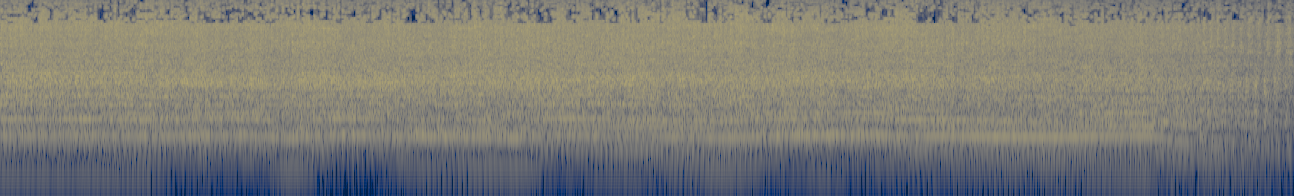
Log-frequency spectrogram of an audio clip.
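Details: Self-propelled lawn mower test run after fitting a new blade; the old blade was worn and possibly of the wrong profile. Steady, even single-cylinder drone with a smooth hum and no knocks or rattles; runs healthy and settled.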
